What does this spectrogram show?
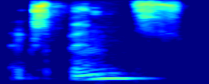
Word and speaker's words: expense: the english word expense english kept the french spelling with the silent e and you need that e to make an f sound because otherwise it's expense that s is going to make a z sound so know that for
